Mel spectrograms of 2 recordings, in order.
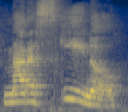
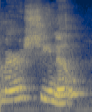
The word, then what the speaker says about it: maraschino: we are using now people mispronounce this all the time but i have italian roots so i'm going to say it correctly maraschino it's not maraschino because in italian ch is k and c alone followed by a soft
